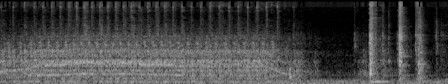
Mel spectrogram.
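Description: A sewing machine runs steadily while stitching a quilt seam, a continuous rapid whir for about three seconds, then stops and gives a few short, sharp clicks and knocks.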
